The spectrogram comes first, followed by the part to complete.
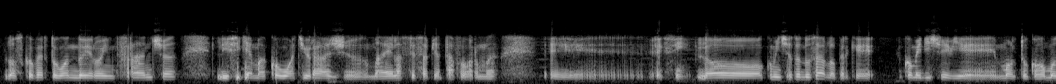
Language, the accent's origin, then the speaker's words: Italian; Bari, Apulia, Italy; Io sono di Bari e torno a Bari.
